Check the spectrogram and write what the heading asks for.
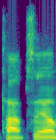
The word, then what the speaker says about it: Topsail: down in top cell it's spelled top sail but down there they say topsail you know what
